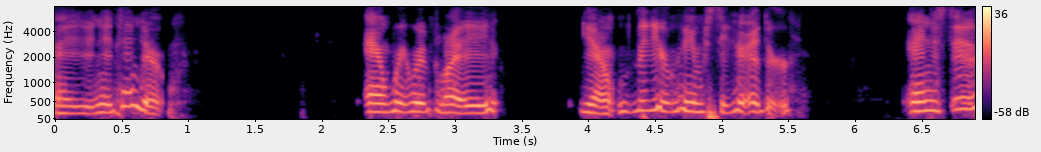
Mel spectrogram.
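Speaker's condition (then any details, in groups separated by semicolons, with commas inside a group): Spinal muscular atrophy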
